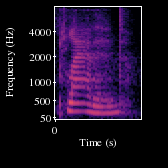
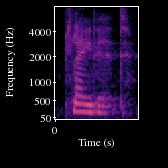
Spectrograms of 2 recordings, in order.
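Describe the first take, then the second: First: The first syllable sounds like 'plat'. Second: The first syllable sounds like 'plate'. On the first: The speaker calls it wrong. "I always thought that that word was pronounced platted" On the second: The speaker calls it right. "they pronounced it plate, plated"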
